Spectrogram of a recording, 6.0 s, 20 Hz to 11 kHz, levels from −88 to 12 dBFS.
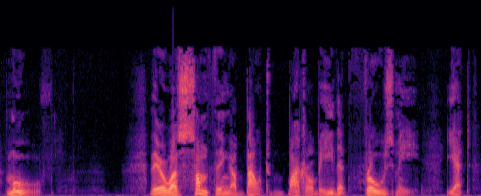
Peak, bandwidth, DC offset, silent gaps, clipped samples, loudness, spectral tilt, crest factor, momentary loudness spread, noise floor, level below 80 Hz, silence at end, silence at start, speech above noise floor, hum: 0 dBFS; 8.8 kHz; under 0.1%; none; under 0.1%; -18 LUFS; -5 dB/octave; 20 dB; 16 LU; -50 dBFS; -44 dBFS; 0.15 s; 0.1 s; 31 dB; none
